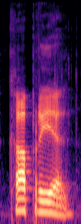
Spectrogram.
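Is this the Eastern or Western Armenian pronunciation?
Western. It is said with a Western Armenian pronunciation. "in Western Armenian"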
